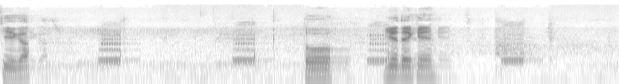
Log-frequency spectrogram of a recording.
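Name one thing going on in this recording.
An electronic meter beeps in short, steady electronic tones.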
